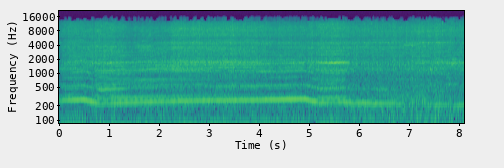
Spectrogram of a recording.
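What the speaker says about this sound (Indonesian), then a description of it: "Gila, suara dari knalpotnya sih, kalau knalpot standar masih enak lah, masih fine lah, nyaring gitu loh." Honda CBR250RR motorcycle with stock exhaust ridden in sport mode: a loud, continuous engine drone held at high revs, with pitch dips at each gear change and no talk over it.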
